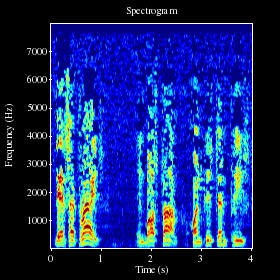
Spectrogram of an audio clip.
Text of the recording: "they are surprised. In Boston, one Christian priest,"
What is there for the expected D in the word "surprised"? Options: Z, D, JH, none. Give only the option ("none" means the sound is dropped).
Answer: none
